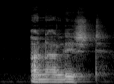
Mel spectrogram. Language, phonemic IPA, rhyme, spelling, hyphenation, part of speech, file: Dutch, /ˌaː.naːˈlɪst/, -ɪst, analist, ana‧list, noun, Nl-analist.ogg
- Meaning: analyst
